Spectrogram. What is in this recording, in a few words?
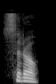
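"ស្រុក", Khmer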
